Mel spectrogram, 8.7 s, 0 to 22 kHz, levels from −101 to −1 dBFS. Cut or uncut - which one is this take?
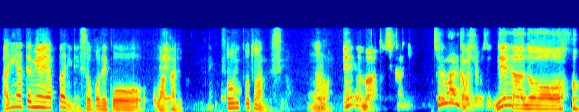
cut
